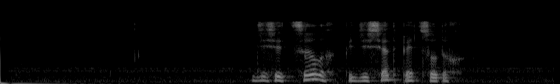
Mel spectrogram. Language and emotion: Russian, neutral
